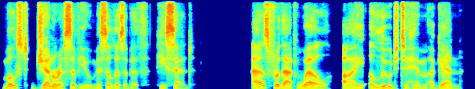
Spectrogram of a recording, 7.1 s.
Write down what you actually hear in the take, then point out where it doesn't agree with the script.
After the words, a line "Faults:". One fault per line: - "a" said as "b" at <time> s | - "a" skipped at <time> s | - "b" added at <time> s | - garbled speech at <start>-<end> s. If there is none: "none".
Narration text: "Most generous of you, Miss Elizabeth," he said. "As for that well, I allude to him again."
"Most generous of you, Miss Elizabeth," he said. "As for that well, I allude to him again."
Faults:
none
